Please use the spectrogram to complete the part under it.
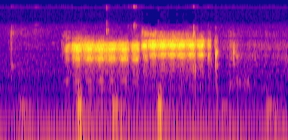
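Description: One drawn-out, steady sheep bleat from a video game, with soft rhythmic thumps beneath it and no talking.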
